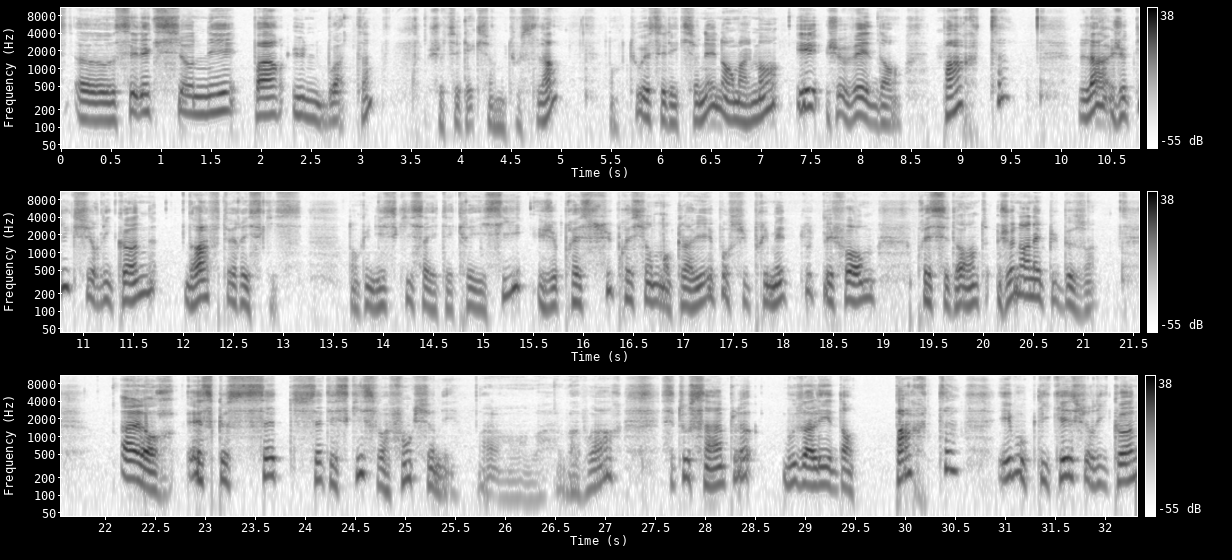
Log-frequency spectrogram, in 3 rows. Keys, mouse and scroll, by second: 2.6 click, 3.6-4.7 drag, 8.1 click, 12.4 click, 13.9-14.8 drag, 16.6 Delete, 20.1-21.0 scroll up 1, 21.0-22.1 drag, 24.3 click, 26.4-30.0 drag.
